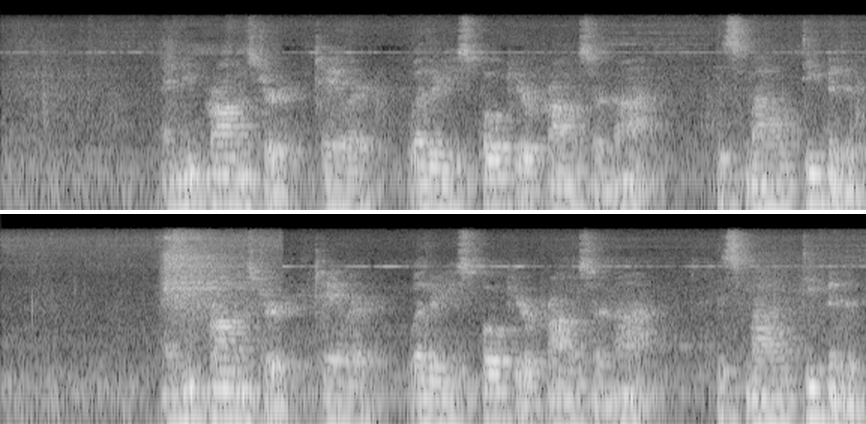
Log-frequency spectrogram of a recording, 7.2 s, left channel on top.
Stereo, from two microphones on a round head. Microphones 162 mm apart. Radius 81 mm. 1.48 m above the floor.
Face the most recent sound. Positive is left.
turn(degrees=-30)  # may be behind; listen again after turning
